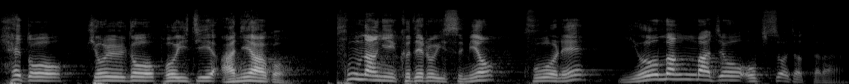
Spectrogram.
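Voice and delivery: slow, loud solemn reading; a slow, loud Bible reading; scripture reading. Acted. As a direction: read the verse slowly and gravely. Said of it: "이렇게 묘사되어 있습니다".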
